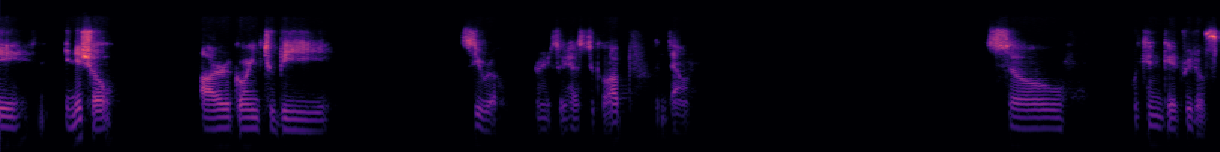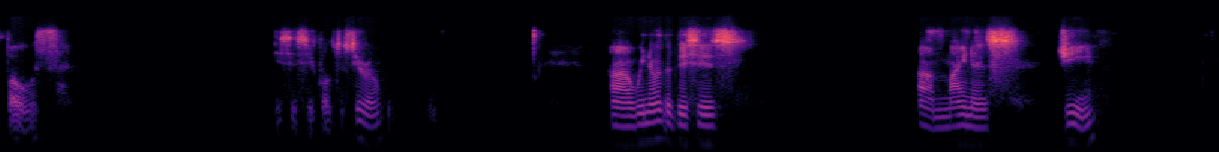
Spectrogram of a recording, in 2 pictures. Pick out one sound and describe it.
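A young man explains calmly into a close microphone.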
